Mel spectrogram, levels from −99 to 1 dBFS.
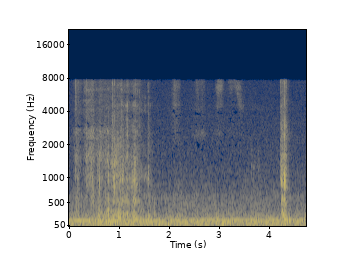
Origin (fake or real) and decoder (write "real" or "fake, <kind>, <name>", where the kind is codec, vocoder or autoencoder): real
